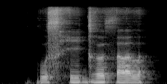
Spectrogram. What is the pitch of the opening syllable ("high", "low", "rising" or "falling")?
low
